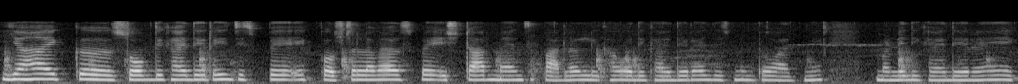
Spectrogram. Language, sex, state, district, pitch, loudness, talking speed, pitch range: Hindi, female, Bihar, Lakhisarai, 210 Hz, -17 LUFS, 190 wpm, 200-220 Hz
